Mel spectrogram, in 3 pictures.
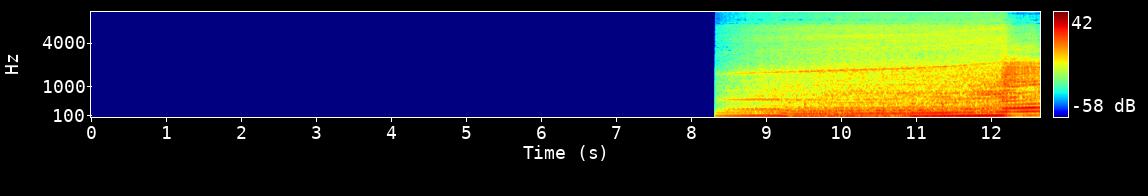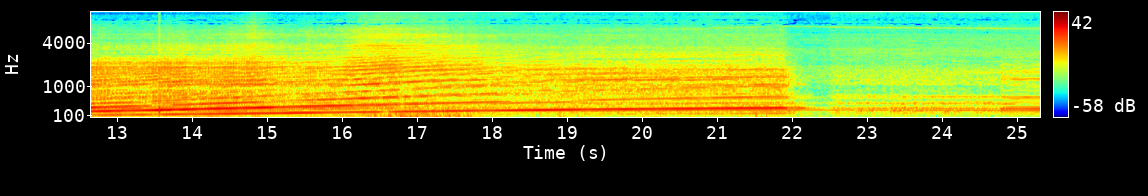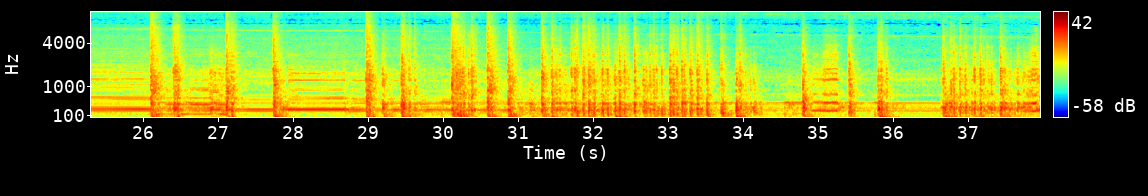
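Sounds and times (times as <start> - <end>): sports car engine revving: 8.4 - 37.9
drum beat: 29.0 - 36.1.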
